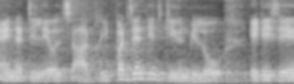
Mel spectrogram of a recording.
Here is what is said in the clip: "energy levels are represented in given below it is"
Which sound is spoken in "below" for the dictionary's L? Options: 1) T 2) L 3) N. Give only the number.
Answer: 2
